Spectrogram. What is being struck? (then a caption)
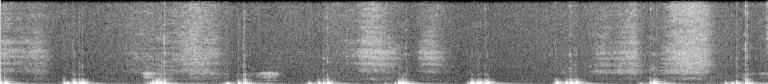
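Wooden desk surface. Fingertips of both hands tap on the surface of a large, solid wooden desktop around a foam-covered microphone. Soft, deep, hollow thuds come in roughly once-per-second bursts, each a quick flurry of taps. The bursts have a warm low body and short decays, with almost no bright content.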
